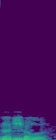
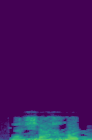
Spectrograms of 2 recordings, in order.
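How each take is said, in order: First: The middle h sound is single and short. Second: The middle h sound is doubled and held. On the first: The speaker calls it wrong. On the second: The speaker calls it right. "masa ada sabdu itu"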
